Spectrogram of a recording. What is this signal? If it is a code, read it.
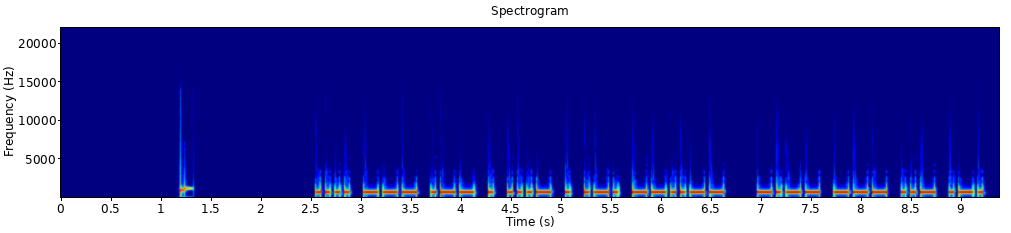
Morse code, heard as a keyed tone, about 25 wpm, 700 Hz. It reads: HOWEVER, YOUR
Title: Sentences from Top 1200 Words 25wpm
